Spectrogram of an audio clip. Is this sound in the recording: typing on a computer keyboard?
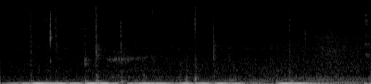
yes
